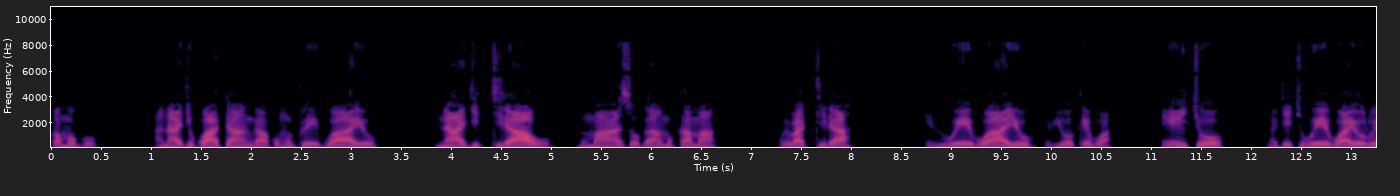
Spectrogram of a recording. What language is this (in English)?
Ganda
